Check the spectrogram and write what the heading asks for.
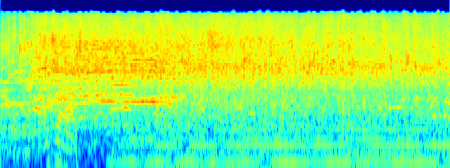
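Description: Studio audience applauding and cheering, with game-show background music and a pulsing bass line coming in under it about a second and a half in.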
